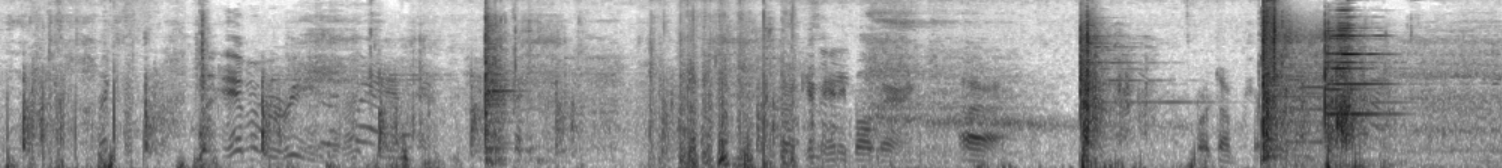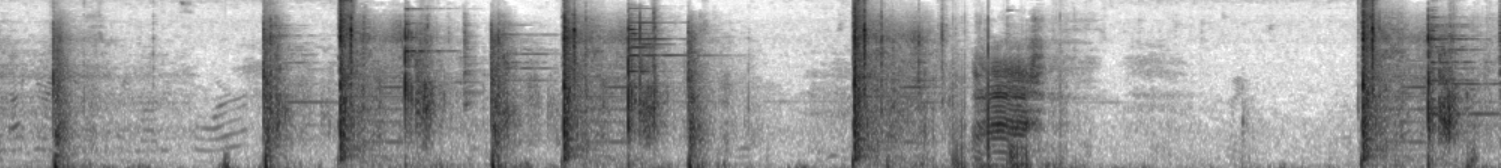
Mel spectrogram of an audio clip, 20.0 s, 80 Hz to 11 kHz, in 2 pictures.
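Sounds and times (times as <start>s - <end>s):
gunshots: 7.2s - 7.7s, 8.4s - 9.3s, 11.8s - 15.0s, 15.7s - 16.4s, 19.1s - 20.0s
steel targets ringing: 7.3s - 9.4s, 12.1s - 14.8s.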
